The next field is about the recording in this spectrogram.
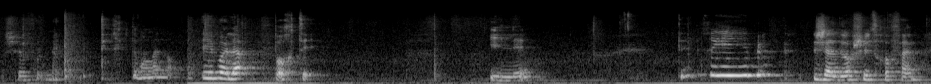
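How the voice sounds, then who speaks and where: A woman's voice: medium pitch, a little hiss or hum. Young Belgian woman vlogger, Belgian French accent, eager and rambling, distant mic, roomy echo. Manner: chatty and excitable, many fillers. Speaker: YouTuber. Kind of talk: casual unboxing vlog. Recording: echoey room, voice somewhat off-mic.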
